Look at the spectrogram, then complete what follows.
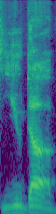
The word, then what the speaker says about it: U-Dub: University of Washington, which he told me it's U-Dub. That's how they pronounce it.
